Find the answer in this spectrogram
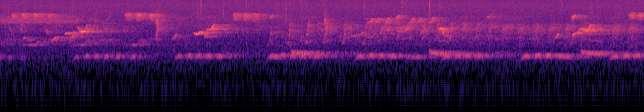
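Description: Asian barred owlet giving a steady run of mellow, trilled hoots that creep upward in pitch, with bright chirps and twitters from other small birds overhead.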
